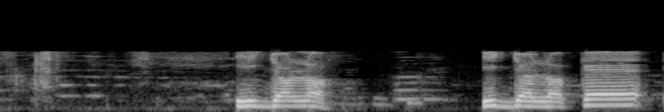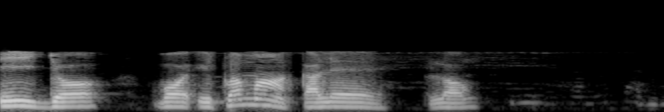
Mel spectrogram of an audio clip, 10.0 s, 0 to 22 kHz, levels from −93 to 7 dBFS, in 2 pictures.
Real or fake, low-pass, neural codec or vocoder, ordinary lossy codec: real; 7.2 kHz; none; AAC, 16 kbps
